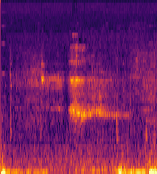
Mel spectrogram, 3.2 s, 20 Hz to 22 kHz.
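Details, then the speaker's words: 2013 Ford Edge Limited AWD on a test drive at steady cruise after replacing a rear axle to cure a rear growl: only soft low road rumble, no growl or whine from the back; quiet rear drivetrain. "oh yeah no more noise no more growling stuff back there"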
